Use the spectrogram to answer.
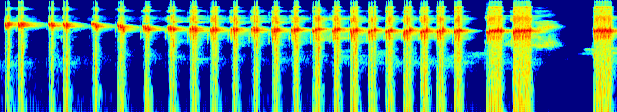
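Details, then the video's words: Long-tailed shrike training song for a bird that will not sing: a long rapid series of thin, high ticking notes, steady and slightly falling, about four per second, ending in two loud harsh bursts. "Masteran Cendet Males bunyi"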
